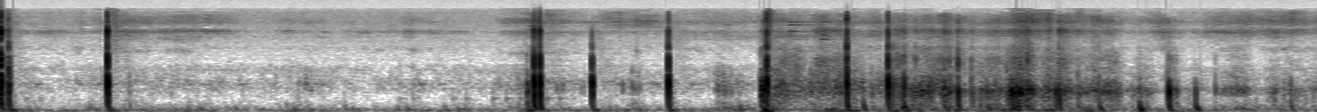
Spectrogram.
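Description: Footsteps of a person walking: a few separate sharp clicks at first, then from about four seconds in a quicker run of steps over a scuffing noise.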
